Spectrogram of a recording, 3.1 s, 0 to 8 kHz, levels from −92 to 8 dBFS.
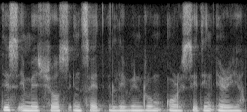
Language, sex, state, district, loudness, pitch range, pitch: English, male, Nagaland, Kohima, -14 LUFS, 135-145 Hz, 140 Hz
